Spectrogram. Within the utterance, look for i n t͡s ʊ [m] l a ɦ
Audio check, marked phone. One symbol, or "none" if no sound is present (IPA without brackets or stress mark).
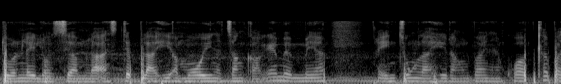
ŋ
